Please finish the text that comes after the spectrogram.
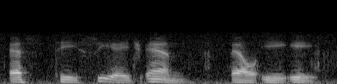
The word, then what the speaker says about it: Stanley: Actually, that's the Chinese Stanley, which is Stchnlee. Stanley is actually the way it's pronounced.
